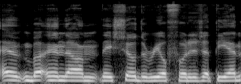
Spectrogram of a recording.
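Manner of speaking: ordinary talk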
